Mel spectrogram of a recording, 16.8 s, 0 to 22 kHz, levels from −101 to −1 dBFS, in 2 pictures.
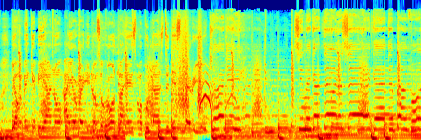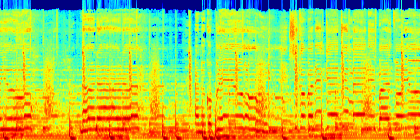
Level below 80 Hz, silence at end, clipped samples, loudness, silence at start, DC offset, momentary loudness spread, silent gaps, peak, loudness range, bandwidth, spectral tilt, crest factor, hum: -16 dBFS; 0 s; 0.7%; -9 LUFS; 0 s; 0.5%; 5 LU; none; 0 dBFS; 1 LU; 17.5 kHz; -4.5 dB/octave; 8 dB; none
